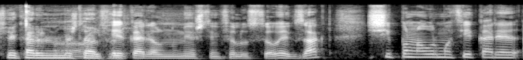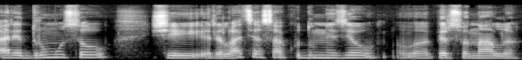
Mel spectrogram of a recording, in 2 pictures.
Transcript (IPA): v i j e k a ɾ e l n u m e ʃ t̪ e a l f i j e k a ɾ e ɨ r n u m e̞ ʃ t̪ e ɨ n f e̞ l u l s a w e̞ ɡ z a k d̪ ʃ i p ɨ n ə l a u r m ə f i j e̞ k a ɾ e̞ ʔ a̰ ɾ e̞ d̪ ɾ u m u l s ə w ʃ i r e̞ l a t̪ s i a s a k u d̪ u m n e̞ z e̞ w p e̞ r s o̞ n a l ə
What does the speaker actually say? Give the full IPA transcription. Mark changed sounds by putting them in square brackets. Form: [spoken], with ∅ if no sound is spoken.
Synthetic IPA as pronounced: [f] i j e k a ɾ e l n u m e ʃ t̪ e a l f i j e k a ɾ e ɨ [l] n u m e̞ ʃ t̪ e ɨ n f e̞ l u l s [ə] w e̞ ɡ z a k [t̪] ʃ i p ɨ n ə l a u r m ə f i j e̞ k a ɾ e̞ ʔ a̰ ɾ e̞ d̪ ɾ u m u l s ə w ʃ i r e̞ l a t̪ s i a s a k u d̪ u m n e̞ z e̞ w p e̞ r s o̞ n a l ə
